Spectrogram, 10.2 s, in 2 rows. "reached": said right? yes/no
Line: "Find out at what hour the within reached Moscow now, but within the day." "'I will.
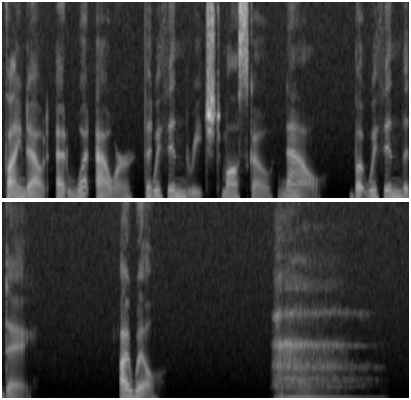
yes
